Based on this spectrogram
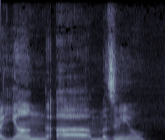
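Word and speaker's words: Young Mazino: And his brother Paul is played by Young Mazzino, is how you say his last name.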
